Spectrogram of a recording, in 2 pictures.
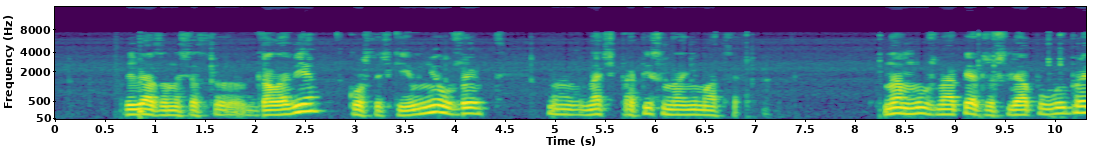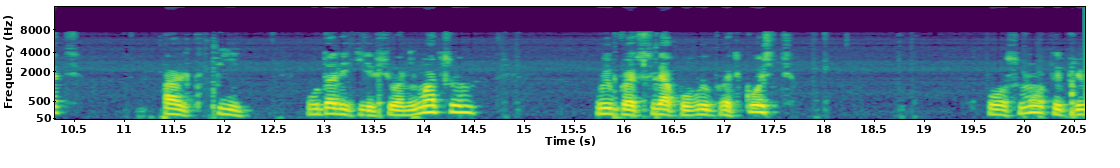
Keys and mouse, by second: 0.6 space, 6.9-8.3 drag, 9.3 click, 10.6 right click, 16.0 shift+click, 17.9-19.0 drag, 20.0-20.6 drag.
